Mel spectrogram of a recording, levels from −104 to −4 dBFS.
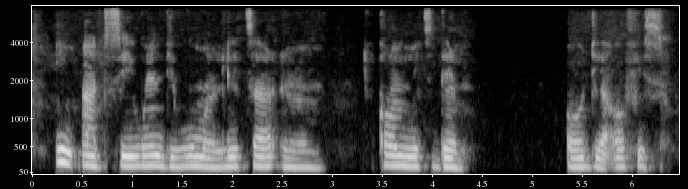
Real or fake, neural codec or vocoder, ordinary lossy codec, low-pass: real; none; none; 7.2 kHz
